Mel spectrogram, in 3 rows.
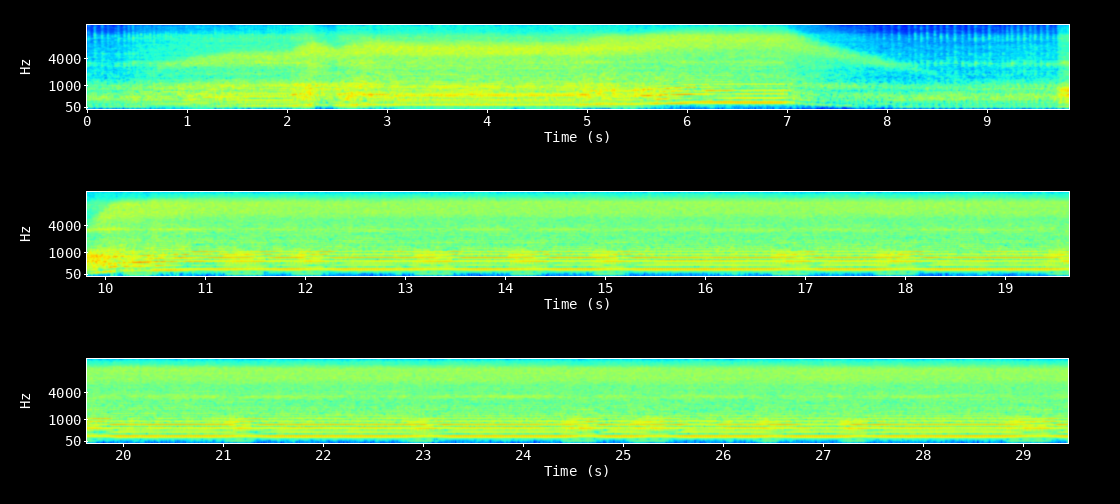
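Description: Echo SRM-2620 string trimmer's two-stroke engine running. It starts near idle, revs up about two seconds in and drops back around seven seconds, then revs up sharply near ten seconds in and holds at a high, steady speed.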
